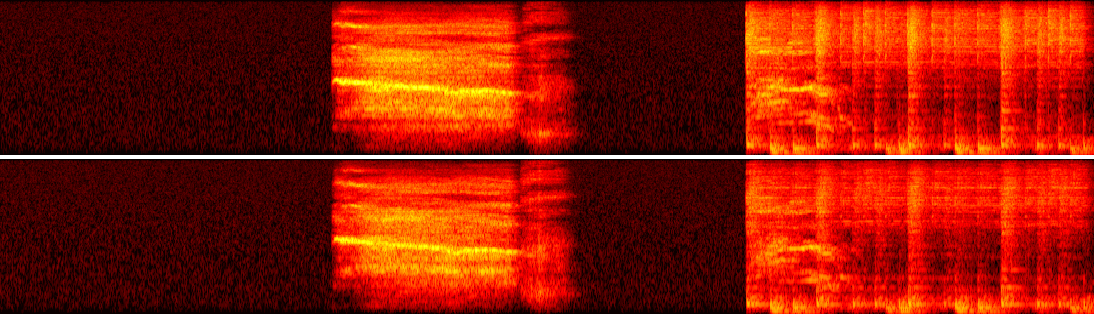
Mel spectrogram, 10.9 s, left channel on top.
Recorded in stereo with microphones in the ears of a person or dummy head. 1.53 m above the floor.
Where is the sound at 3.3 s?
30° left (ahead or behind), 2.5 m.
